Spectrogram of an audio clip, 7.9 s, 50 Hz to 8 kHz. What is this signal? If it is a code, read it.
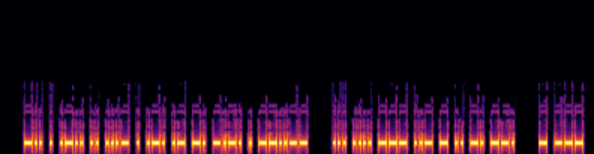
Morse code, heard as a keyed tone, about 34 wpm, 650 Hz. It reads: DELIVERANCE, SHOUTING TO
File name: Book Two / 09-Chapter 9 - 35 WPM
